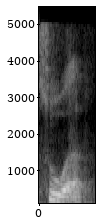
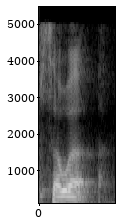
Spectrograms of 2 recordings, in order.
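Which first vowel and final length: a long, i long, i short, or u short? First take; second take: u short; a long. First: The first vowel is u; the final vowel is short. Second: The first vowel is a; the final vowel is long. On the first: "ضم السين مع قصر الألف" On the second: "فتح السين مع مد الألف"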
